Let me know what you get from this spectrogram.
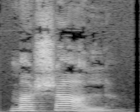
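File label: "marschall", Swedish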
